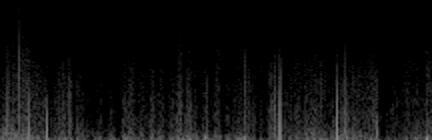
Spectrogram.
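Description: A cotton swab gently rubs and brushes the small round metal mesh grille over the hollow right-hand capsule of a Tascam handheld recorder, in an ear-cleaning style. The microphone's own contact noise comes through as a soft, low, muffled scraping and rumbling, broken by a few short, sharper taps that stop at once.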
